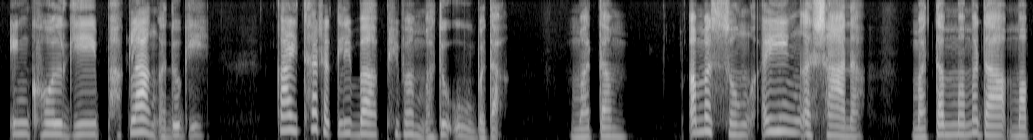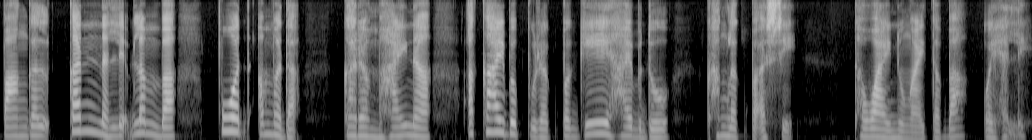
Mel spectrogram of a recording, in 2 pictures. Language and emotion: Manipuri, sad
